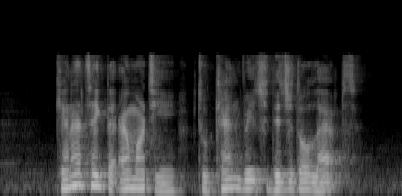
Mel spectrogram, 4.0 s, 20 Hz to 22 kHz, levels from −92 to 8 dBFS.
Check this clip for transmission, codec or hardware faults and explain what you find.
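One fault stands out, at 1.43 to 1.46 s in the speech: a brief garbled disturbance lasting about 30 ms, roughly one 26 ms MP3 frame. The likely cause is a broken MP3 bit reservoir: after lost frames, the next frame decodes borrowed bytes belonging to another frame.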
